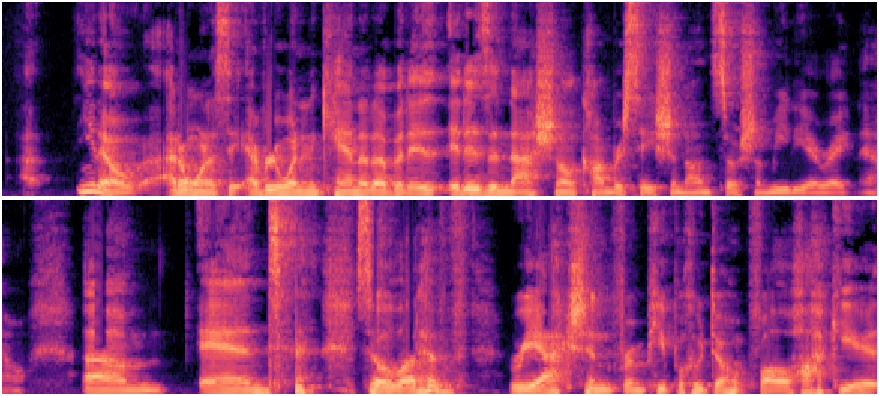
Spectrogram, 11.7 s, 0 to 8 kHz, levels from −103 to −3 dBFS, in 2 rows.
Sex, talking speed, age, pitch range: male, 175 wpm, 20-39, 115-145 Hz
